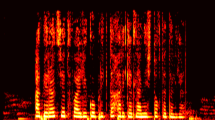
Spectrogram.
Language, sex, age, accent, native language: Uzbek, female, under 19, Toshkent viloyati, Uzbek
